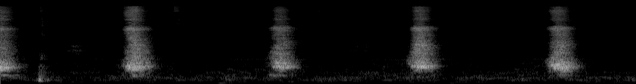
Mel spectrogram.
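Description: A person breathing out hard in short, sharp hisses, evenly about every second and a half, five in all: forced exhalations timed to each repetition of a cardio exercise.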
